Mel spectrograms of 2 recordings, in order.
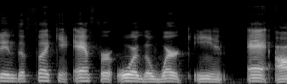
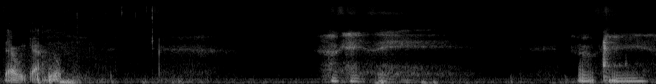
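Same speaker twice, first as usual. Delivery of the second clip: soft whisper to herself; hushed whisper, half to herself; whispered aside; 2 semitones lower, 18 dB quieter than usual. Real, not acted. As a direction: mutter it under your breath while fiddling with the phone. Muttering while plugging in phone.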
